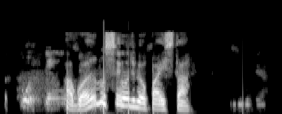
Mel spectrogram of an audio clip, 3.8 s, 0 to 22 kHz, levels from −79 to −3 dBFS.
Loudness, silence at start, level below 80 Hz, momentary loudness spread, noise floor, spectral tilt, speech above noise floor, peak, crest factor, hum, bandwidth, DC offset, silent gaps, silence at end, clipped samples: -13 LUFS; 0.3 s; -52 dBFS; 12 LU; -39 dBFS; -4.5 dB/octave; 27 dB; 0 dBFS; 14 dB; none; 8.2 kHz; under 0.1%; 2.68-3.06 s; 0.45 s; under 0.1%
